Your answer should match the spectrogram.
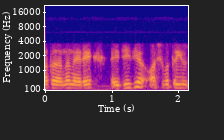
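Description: Speech only: a man reporting in Malayalam over a telephone line, with the thin, narrow sound of a phone call.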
